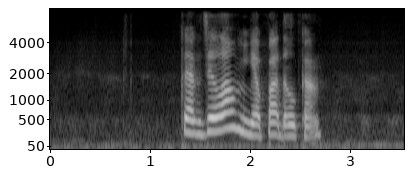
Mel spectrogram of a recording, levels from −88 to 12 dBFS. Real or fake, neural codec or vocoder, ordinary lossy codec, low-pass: fake; codec, 16 kHz, 1 kbps, FunCodec, trained on LibriTTS, 50 frames a second; none; 7.2 kHz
